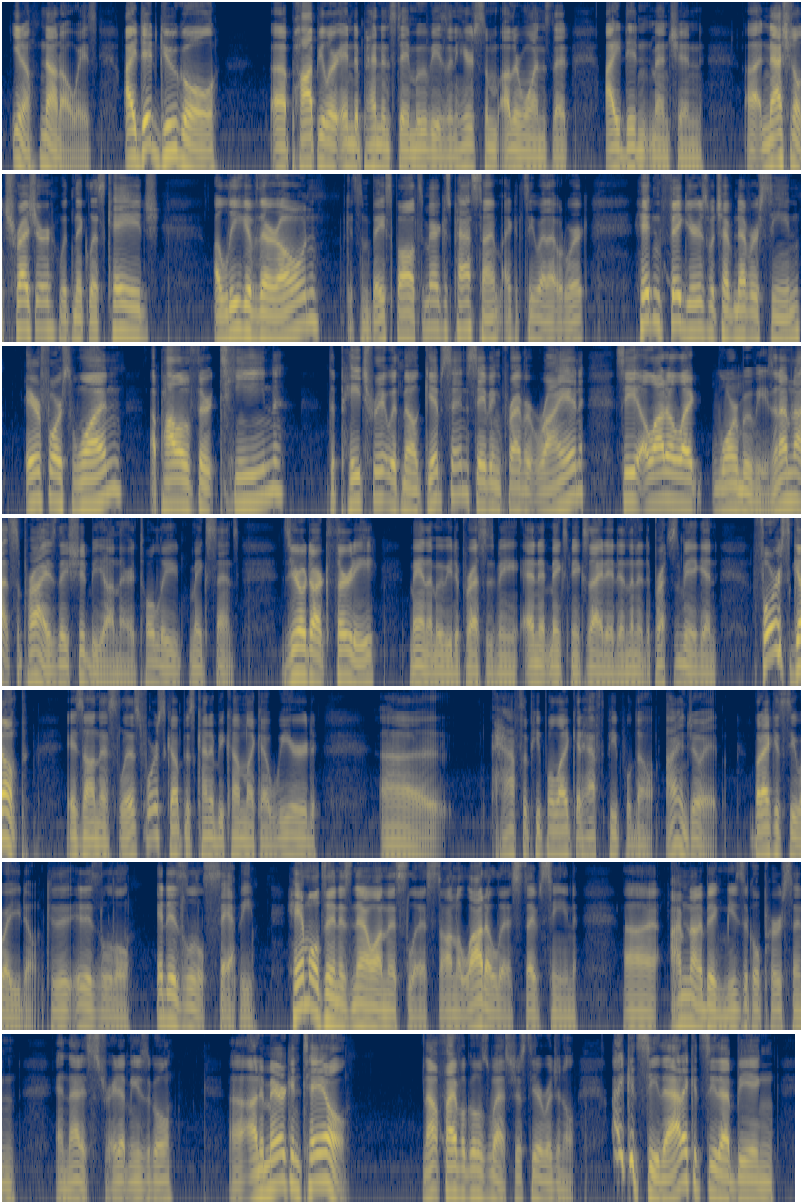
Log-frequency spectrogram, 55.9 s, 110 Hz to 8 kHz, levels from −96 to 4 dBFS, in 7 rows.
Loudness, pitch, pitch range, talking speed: -26 LUFS, 105 Hz, 90-135 Hz, 210 wpm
